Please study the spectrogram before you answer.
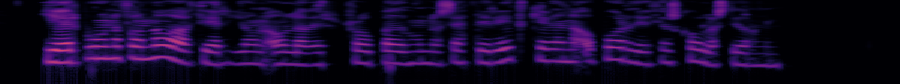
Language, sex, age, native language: Icelandic, female, 30-39, Icelandic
